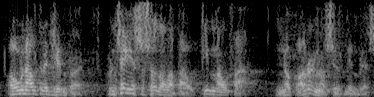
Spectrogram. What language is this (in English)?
Catalan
